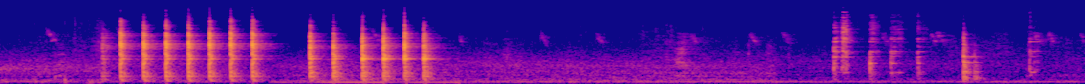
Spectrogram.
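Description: A mallet taps a concrete block into place in quick runs.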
